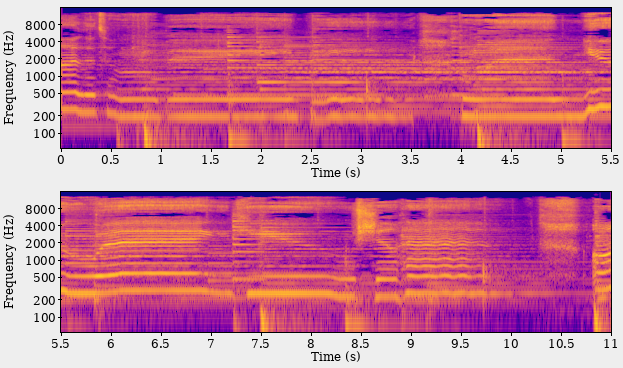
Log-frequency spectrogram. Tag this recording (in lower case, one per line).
music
